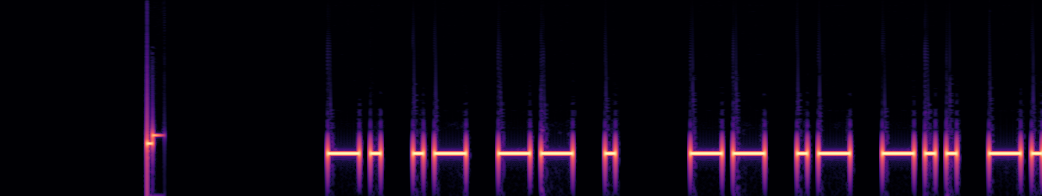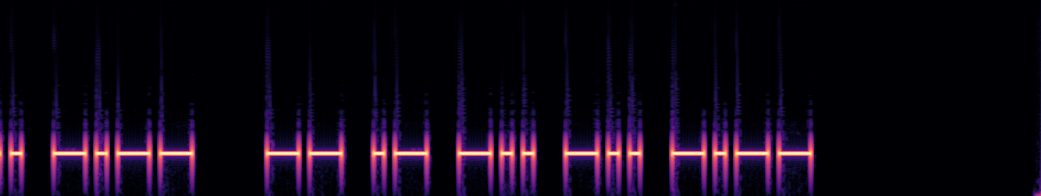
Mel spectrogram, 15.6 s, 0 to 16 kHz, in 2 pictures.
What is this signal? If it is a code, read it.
Morse code, heard as a keyed tone, about 15 wpm, 700 Hz. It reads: NAME MADDY MADDY
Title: Practice QSO - Exchange 1 - Beginning - 15wpm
